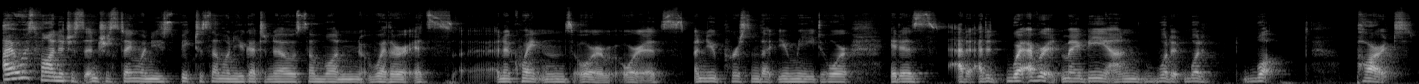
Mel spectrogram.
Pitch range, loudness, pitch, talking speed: 125-140 Hz, -28 LUFS, 130 Hz, 195 wpm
